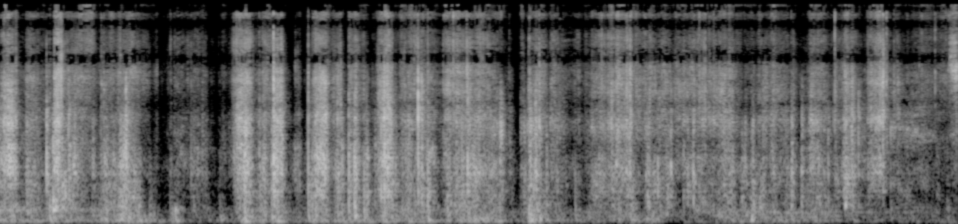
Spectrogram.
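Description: Scissors snip steadily through paper to cut out a sketch, a run of close, quiet crisp cuts and rustles continuing throughout.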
